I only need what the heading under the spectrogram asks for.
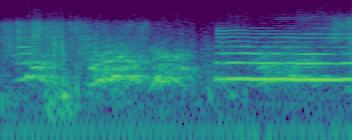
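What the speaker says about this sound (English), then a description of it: "More than one dog, and coming closer." Several dogs in an animated children's story yip, whimper and bark as they draw closer, a busy overlapping chorus followed by a sustained tonal cry near the end.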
